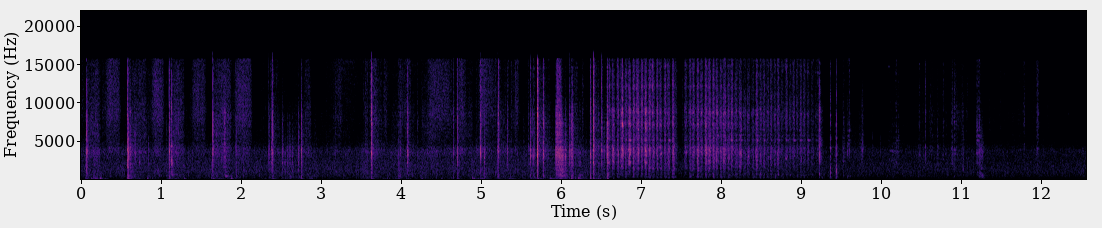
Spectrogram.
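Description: A black plastic drain pipe knocked and scraped as it is worked by hand down through a hole in the wooden floor: a busy run of knocks and rubs. About two-thirds of the way in the sound changes abruptly to a brief scraping, then drops to a few faint ticks.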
